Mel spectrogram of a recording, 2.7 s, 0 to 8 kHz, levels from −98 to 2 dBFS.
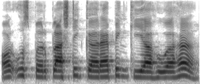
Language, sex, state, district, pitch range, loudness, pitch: Hindi, male, Jharkhand, Ranchi, 170-205 Hz, -17 LUFS, 175 Hz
